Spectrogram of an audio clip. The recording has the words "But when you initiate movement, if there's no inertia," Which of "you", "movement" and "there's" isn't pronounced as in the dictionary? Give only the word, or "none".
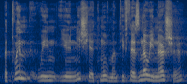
none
